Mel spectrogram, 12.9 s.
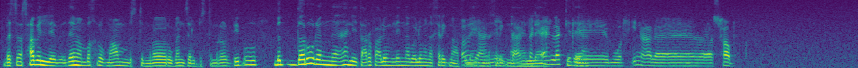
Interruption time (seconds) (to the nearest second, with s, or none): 7 s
